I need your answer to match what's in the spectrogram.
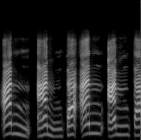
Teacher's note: नून आइन इजहार का है, तो नून जज्म वाले पे जहाँ पे इजहार होगा, नून जज्म की आवाज जाहिर होगी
